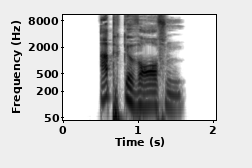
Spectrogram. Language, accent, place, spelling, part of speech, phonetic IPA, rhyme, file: German, Germany, Berlin, abgeworfen, verb, [ˈapɡəˌvɔʁfn̩], -apɡəvɔʁfn̩, De-abgeworfen.ogg
- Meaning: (verb) past participle of abwerfen; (adjective) 1. dropped 2. thrown (from a horse)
